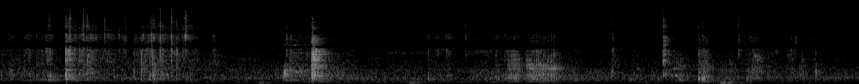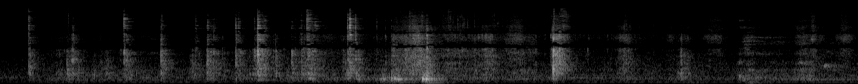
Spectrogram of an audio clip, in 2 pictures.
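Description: Wet, pulped newspaper being squashed and packed by hand into a metal paper-log press, with scattered clicks and knocks from the metal box and its lever handles as they are swung over the top.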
